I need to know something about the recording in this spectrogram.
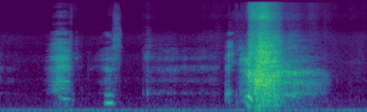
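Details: Stuffed up from a cold, after a dose of chhinkni: gasping in-breaths and short build-up sounds, then one loud explosive sneeze that trails off; uncontrollable sneezing.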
